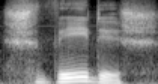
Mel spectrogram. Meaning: Swedish (language)
- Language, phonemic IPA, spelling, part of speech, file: German, /ʃˈveːdɪʃ/, Schwedisch, proper noun, De-Schwedisch.ogg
